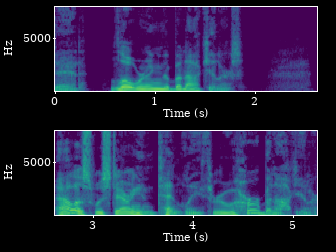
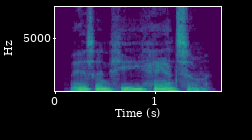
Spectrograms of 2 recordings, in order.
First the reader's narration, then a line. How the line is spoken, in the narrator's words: breathed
